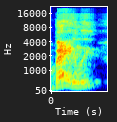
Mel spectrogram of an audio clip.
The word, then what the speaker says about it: Bailey: bra uh oh GE I said his name wrong Bailey Joshua Bailey AKA AJ B um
